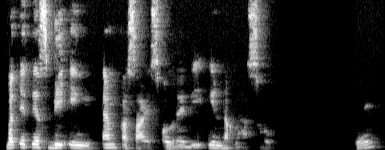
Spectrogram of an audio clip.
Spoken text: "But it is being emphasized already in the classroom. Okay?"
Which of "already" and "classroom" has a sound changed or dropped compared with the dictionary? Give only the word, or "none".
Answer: classroom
